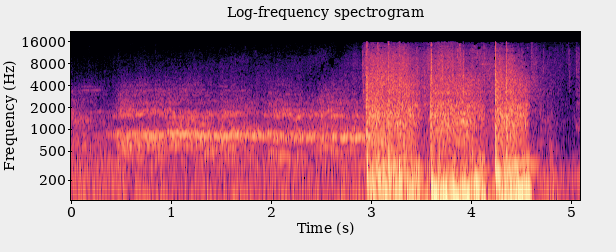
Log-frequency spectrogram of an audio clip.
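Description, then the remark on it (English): Brakes screech in a long, steady whine for a few seconds, then give way to several loud, harsh bursts of skidding noise, with no one talking, opening the first song of a band's album. “I love the sort of screeching of the brakes and the way the guitar and everything comes in there and then kind of stops and you get a little bit more, and that kicks off the album.”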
